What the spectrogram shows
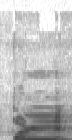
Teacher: காஃப் பார்த்தீங்கன்னா நல்ல உள்நாக்குல இருந்து கரெக்டா சொல்லணும்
